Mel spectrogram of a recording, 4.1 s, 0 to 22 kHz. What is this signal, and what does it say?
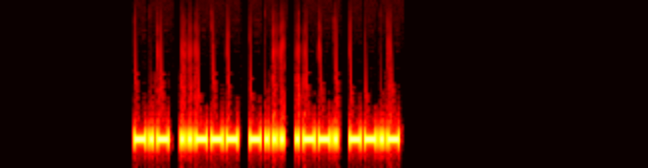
Morse code, heard as a keyed tone, about 49 wpm, 700 Hz. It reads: K2BPQ
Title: USA Call Signs - 5 Characters - 50wpm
